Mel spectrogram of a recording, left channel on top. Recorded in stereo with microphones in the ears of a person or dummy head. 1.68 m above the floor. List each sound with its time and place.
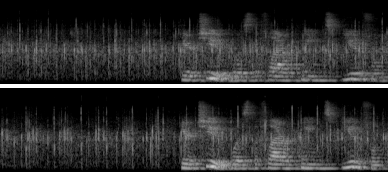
1.8 s a woman speaking: 70° right (ahead or behind), 0.5 m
